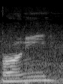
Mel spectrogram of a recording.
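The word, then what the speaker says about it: Boerne: South Main Street right now I'm in a little town called Bernie uh it's spelled b-o-e-r-n-e just Northwest of San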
